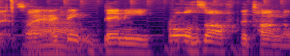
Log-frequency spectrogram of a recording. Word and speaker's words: Bny: How do you pronounce it? Do you say Benny? We did a poll in chat right before it started, and it seems the consensus was Benny.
